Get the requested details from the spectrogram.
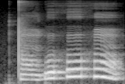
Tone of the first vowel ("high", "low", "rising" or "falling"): low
